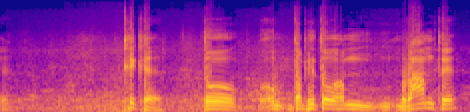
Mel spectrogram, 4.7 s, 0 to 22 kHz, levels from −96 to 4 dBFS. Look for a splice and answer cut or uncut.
uncut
